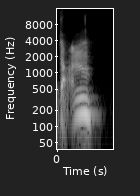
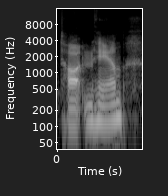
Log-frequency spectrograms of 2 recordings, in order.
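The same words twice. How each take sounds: First: The syllables are slurred together, as if drunk. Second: Every syllable is pronounced clearly. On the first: "say it like you're drunk constantly" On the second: "when we actually pronounce our, our words"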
